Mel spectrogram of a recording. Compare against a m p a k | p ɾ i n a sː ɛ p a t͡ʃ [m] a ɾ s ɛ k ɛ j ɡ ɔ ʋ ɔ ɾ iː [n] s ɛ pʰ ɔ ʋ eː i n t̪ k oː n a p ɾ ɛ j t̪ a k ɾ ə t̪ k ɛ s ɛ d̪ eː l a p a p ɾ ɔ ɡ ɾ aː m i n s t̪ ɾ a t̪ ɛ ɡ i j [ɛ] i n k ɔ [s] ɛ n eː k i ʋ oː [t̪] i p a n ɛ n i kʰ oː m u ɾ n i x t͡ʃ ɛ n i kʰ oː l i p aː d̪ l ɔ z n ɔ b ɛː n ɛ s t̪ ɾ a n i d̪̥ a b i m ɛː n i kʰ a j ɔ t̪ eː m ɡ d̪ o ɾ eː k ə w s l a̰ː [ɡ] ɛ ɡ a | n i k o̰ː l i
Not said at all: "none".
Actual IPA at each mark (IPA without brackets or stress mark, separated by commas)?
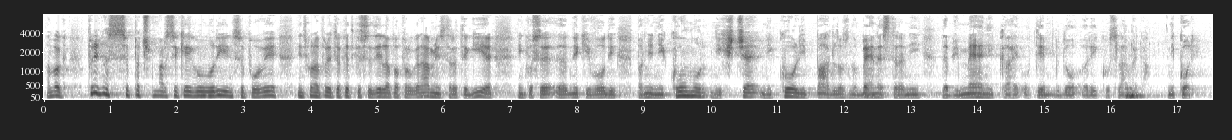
m, n, ɛ, s, d̪, b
